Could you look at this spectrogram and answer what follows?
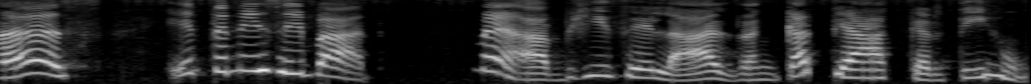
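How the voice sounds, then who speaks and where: In a dry, close recording with no echo, a woman does a cartoonish character voice at a high pitch with very wide pitch swings and a fairly slow pace. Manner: sharp-tongued, indignant.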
